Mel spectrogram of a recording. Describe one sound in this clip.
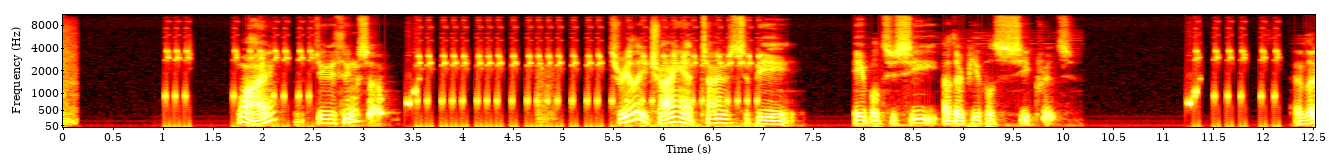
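Quick electronic blips tick in a steady rapid series.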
